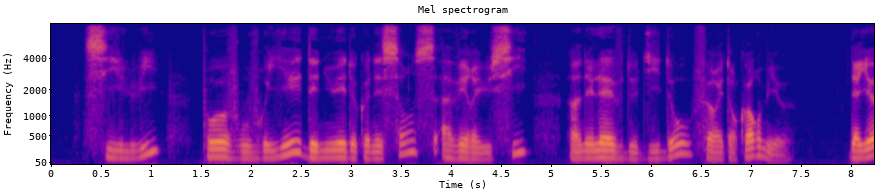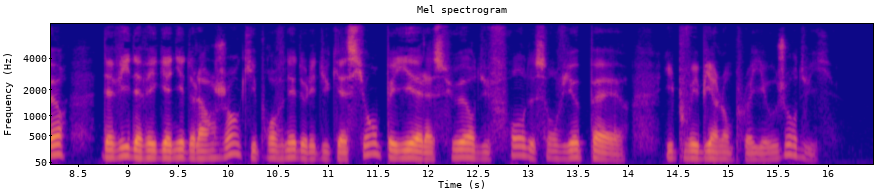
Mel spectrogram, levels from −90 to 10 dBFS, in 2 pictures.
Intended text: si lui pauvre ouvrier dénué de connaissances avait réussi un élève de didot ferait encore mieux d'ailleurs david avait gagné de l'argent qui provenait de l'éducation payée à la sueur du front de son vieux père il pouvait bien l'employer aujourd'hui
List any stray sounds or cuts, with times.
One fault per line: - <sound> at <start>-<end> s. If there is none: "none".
none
